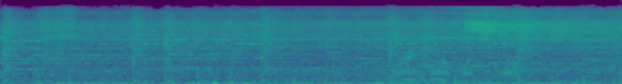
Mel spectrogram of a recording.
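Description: Background music over the low, steady rumble of a Pacer diesel railbus approaching the platform.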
